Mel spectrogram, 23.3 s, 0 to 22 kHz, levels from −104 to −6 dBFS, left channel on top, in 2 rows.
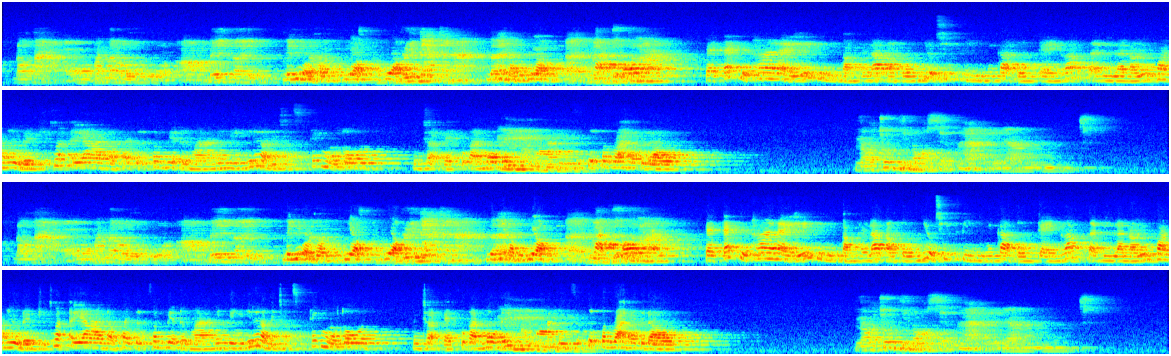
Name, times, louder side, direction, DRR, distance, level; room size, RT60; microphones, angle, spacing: voice 1, 0.1-5.1 5.6-6.6 16.6-17.5 20.2-22.6, equal, 15° left, -5 dB, 1.9 m, -36 dB
voice 2, 2.8-4.0 4.8-5.5 5.9-6.6 7.0-15.4 15.8-18.5, right 2 dB, 70° right, 2 dB, 0.8 m, -28 dB
8.1 x 4.5 x 3.8 m, 1.1 s
head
